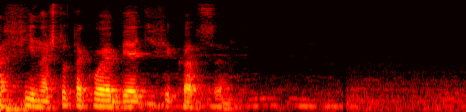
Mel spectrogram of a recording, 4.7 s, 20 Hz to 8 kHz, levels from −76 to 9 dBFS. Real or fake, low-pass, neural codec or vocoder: real; 7.2 kHz; none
